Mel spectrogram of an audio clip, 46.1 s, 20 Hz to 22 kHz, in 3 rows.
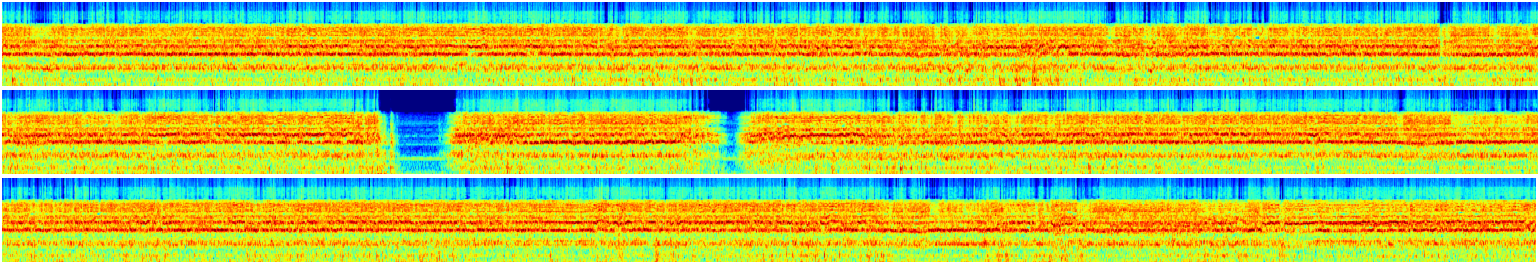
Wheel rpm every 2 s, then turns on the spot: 230, 230, 230, 230, 220, 230, 230, 230, 230, 120, 200, 150, 220, 230, 230, 230, 240, 230, 230, 230, 220, 220, 210.
none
